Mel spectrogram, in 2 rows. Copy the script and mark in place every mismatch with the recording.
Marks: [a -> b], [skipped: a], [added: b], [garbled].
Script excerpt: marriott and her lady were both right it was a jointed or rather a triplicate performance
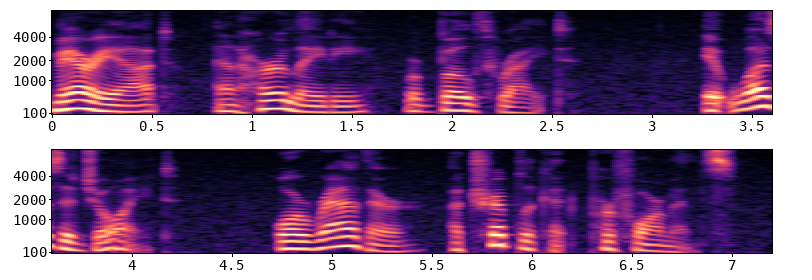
marriott and her lady were both right it was a [jointed -> joint] or rather a triplicate performance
